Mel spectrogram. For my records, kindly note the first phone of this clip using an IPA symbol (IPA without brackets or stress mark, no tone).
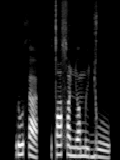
ɾ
